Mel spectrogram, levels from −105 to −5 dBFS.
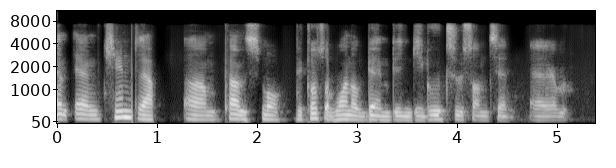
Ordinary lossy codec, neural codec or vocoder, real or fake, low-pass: none; codec, 16 kHz, 1 kbps, X-Codec, HuBERT features, trained on general audio; fake; 7.2 kHz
